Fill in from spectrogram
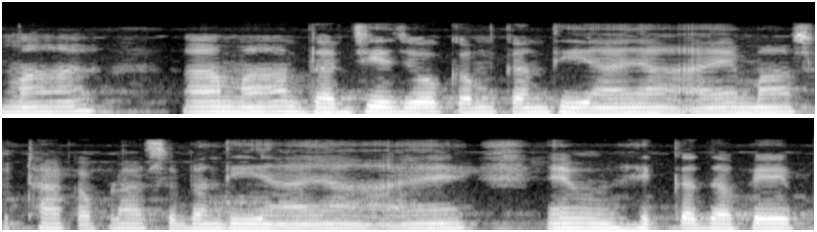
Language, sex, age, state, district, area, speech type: Sindhi, female, 60+, Gujarat, Junagadh, rural, spontaneous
